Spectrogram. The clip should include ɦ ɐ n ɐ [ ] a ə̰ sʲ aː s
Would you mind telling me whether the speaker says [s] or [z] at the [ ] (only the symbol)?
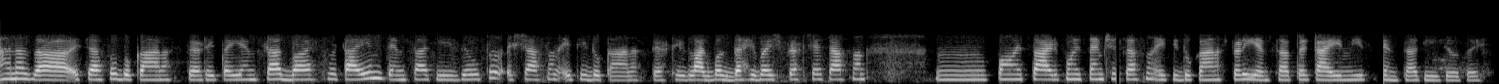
z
